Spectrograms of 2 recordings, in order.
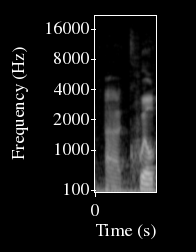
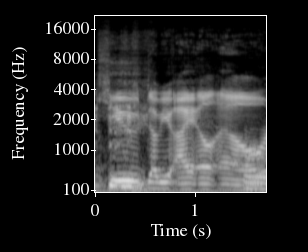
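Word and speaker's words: Qwill: Because it's spelled Q-W-I-L-L, right, with Will in there. Exactly. So we did Quill. Brilliant, dude. Some people, they're going Q-Will, and I'm like, no.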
